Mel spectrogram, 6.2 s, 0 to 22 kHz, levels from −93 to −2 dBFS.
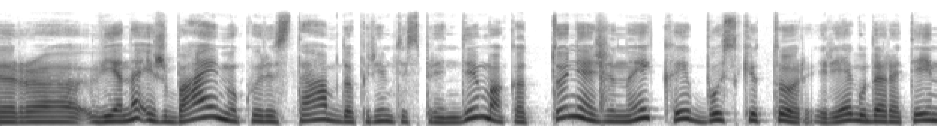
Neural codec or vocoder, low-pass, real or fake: none; 14.4 kHz; real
